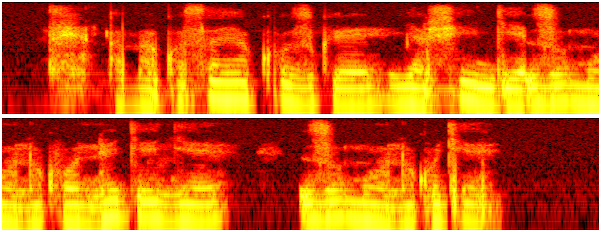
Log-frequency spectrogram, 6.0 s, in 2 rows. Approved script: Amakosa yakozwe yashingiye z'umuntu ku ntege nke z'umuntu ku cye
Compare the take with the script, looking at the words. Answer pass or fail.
pass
